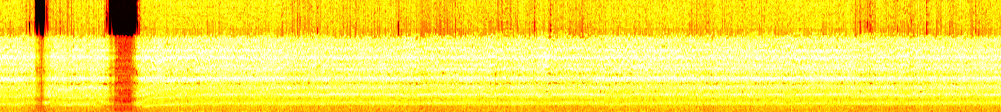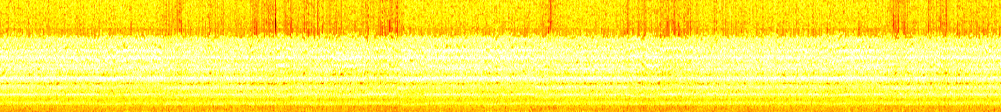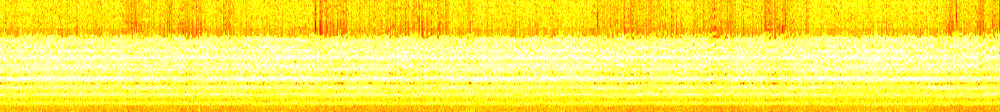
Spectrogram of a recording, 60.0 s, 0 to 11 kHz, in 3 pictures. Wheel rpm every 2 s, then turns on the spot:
150, 120, 230, 230, 230, 220, 230, 230, 230, 230, 230, 230, 220, 220, 230, 230, 230, 230, 230, 220, 230, 230, 230, 220, 230, 220, 230, 230, 220, 210.
none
